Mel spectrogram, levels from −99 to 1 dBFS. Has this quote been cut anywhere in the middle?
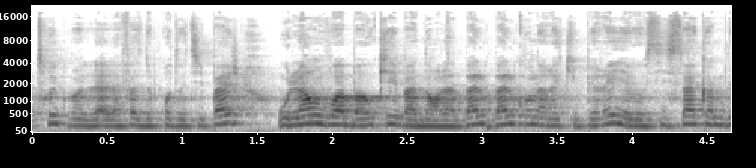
yes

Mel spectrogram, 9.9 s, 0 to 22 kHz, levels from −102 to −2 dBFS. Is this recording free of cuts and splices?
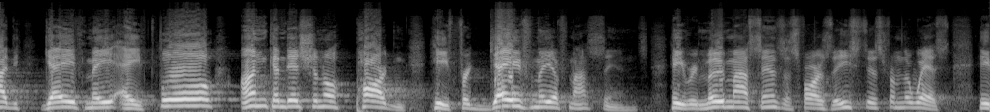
yes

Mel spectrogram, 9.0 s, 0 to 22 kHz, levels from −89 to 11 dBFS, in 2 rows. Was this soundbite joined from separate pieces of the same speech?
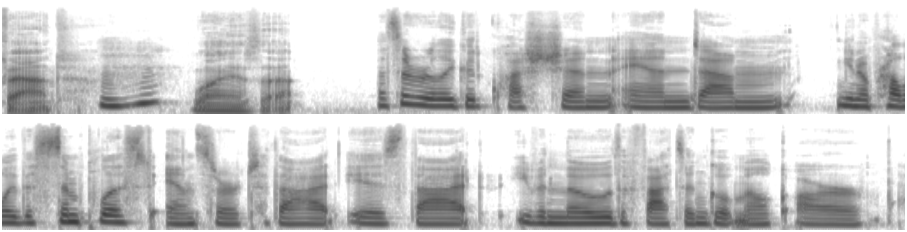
no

